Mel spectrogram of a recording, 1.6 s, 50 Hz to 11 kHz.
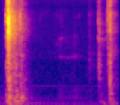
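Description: Typing on a manual typewriter comparing a Voss ST 32 Business-Riter and a Torpedo 18: two sharp, close mechanical key strikes separated by a pause, with a faint ring between them.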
